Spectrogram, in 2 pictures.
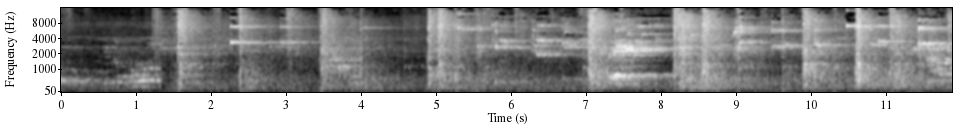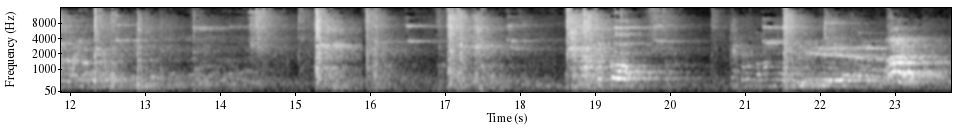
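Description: Badminton rackets striking a shuttlecock in quick rallies, a run of sharp, irregularly spaced cracks that echo in a large hall. Short high squeaks of court shoes are heard between the hits, along with players' voices.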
